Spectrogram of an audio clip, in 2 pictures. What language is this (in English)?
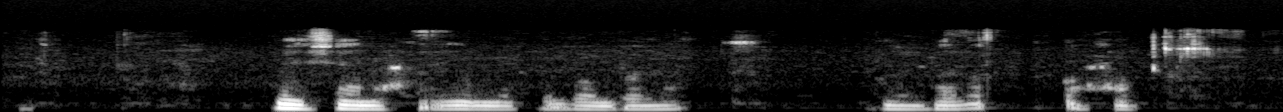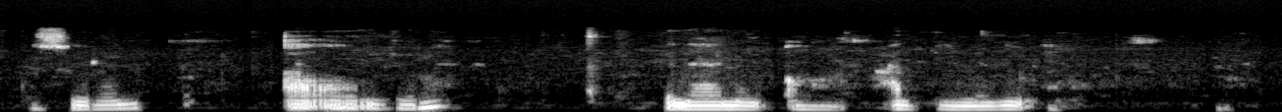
Somali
